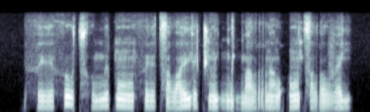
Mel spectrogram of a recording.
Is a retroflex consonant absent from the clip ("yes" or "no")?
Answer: yes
